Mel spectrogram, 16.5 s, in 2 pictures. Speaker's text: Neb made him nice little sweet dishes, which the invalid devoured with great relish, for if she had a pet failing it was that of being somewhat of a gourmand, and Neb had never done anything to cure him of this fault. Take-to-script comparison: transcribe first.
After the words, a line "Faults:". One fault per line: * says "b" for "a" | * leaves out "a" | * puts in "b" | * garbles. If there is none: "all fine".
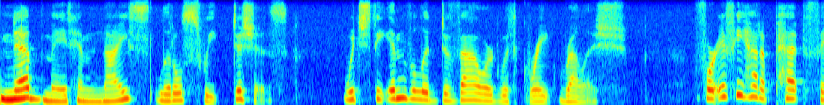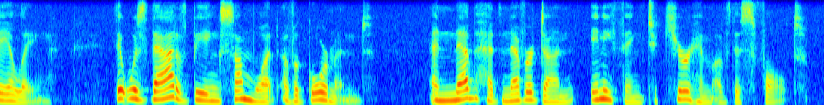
Neb made him nice little sweet dishes, which the invalid devoured with great relish, for if he had a pet failing it was that of being somewhat of a gourmand, and Neb had never done anything to cure him of this fault.
Faults:
* says "he" for "she"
